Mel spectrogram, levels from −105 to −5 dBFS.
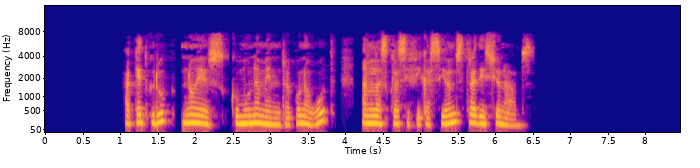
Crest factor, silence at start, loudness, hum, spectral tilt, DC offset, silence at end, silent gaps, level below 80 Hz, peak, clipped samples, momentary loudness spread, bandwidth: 18 dB; 1.1 s; -20 LUFS; none; -5 dB/octave; under 0.1%; 1.95 s; 1.76-1.81 s, 3.89-3.95 s, 4.13-4.23 s; -58 dBFS; -4 dBFS; under 0.1%; 8 LU; 7.8 kHz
